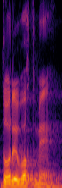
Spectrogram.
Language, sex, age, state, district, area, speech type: Urdu, male, 30-45, Bihar, Darbhanga, rural, spontaneous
